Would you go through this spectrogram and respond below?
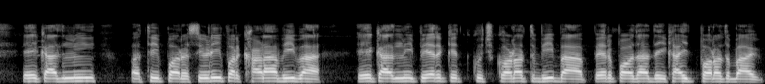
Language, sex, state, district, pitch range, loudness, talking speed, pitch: Bhojpuri, male, Bihar, Saran, 140-150 Hz, -11 LUFS, 165 wpm, 145 Hz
